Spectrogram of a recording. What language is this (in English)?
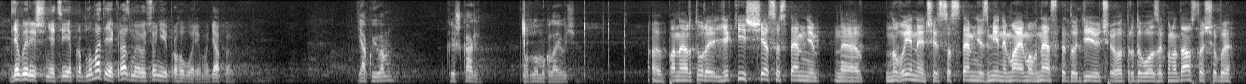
Ukrainian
